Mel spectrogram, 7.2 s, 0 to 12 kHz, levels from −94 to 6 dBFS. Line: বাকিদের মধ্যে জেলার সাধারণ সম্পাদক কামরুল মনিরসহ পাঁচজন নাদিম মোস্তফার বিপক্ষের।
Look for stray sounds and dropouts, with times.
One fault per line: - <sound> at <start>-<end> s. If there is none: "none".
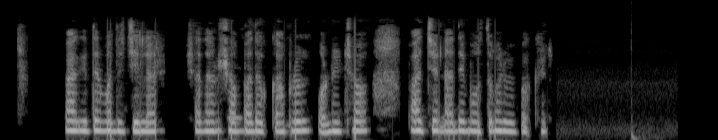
- thud at 6.3-6.7 s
